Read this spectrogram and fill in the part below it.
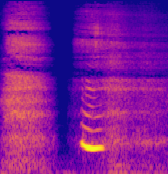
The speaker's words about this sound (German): Ich muss kurz gähnen.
